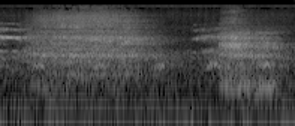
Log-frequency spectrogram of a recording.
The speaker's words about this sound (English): Berger takes a deep breath. It's time to begin.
